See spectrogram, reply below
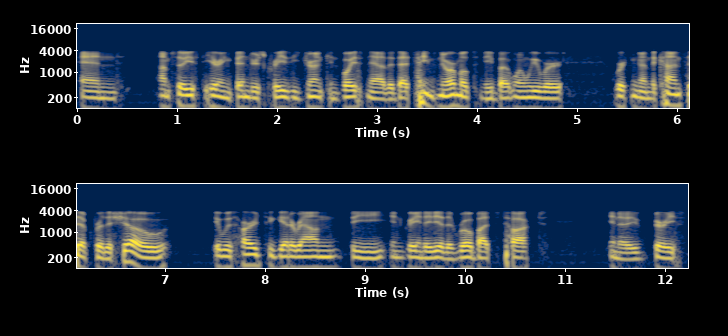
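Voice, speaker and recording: A man's voice: lowish voice, level tone, brisk, dry recording. A man being interviewed about a show he made, talking in a chatty, digressive way with small laughs and restarts. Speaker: TV writer-producer guest. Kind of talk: relaxed interview answers. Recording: tinny phone line.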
